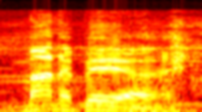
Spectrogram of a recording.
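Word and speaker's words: Manorbier: the local area, to Menorby, as you say, and Pembrokeshire. Manabia. Sorry, apologies. No, it's a classic. It's a classic. I got the French pronunciation going on there.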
